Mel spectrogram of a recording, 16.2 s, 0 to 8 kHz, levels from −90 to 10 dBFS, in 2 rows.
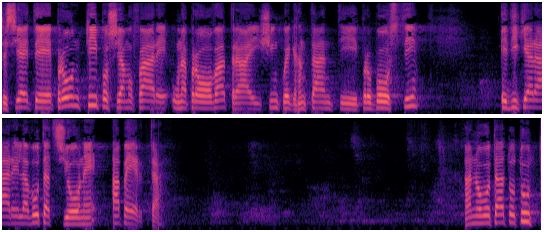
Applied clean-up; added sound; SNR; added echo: none; none; none; none.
